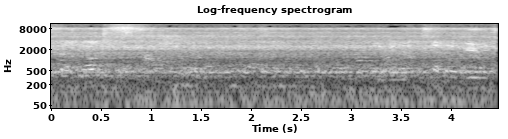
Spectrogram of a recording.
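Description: A steady low rumble of room noise, with faint, indistinct voices over it.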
